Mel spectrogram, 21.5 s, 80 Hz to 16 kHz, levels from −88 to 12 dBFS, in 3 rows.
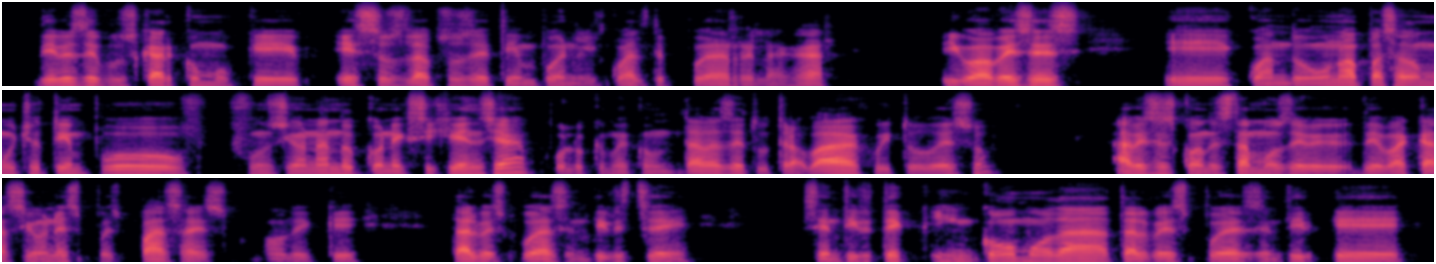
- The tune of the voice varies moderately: No, narrow, 2.2 semitones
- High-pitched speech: No, low, 120 Hz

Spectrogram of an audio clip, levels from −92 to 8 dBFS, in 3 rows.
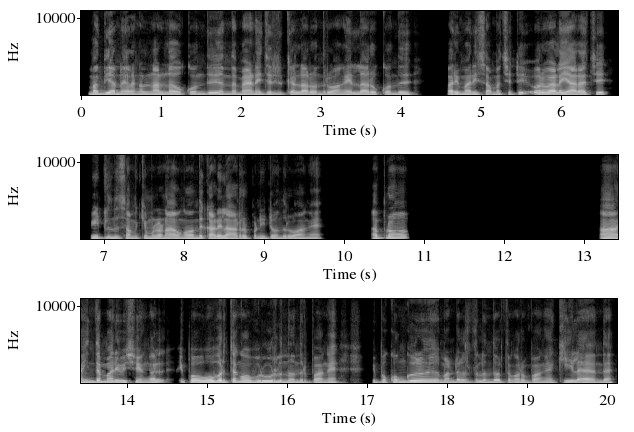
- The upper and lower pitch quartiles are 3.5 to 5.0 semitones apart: No, average, 2.9 semitones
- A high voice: No, medium, 160 Hz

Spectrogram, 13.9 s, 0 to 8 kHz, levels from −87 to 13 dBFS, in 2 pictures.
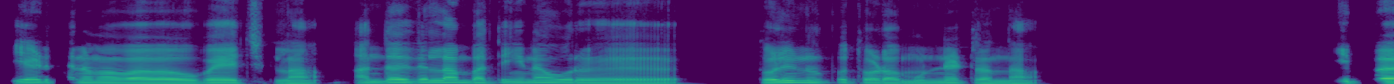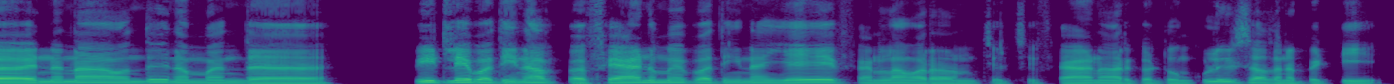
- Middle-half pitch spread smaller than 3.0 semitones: No, average, 3.5 semitones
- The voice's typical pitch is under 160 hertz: Yes, low, 135 Hz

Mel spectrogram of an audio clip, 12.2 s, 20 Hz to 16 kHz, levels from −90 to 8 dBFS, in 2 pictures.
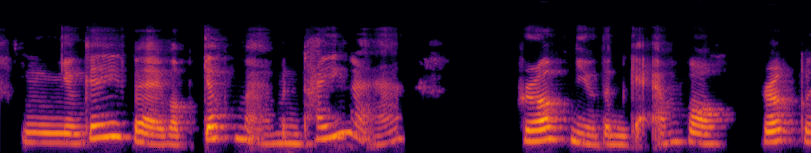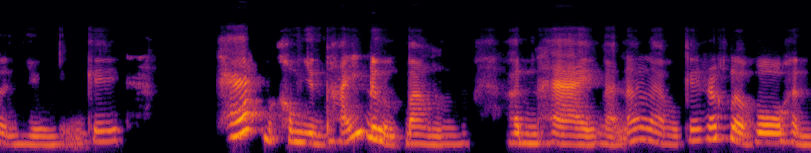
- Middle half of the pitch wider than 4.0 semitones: Yes, average, 5.3 semitones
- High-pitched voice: Yes, high, 195 Hz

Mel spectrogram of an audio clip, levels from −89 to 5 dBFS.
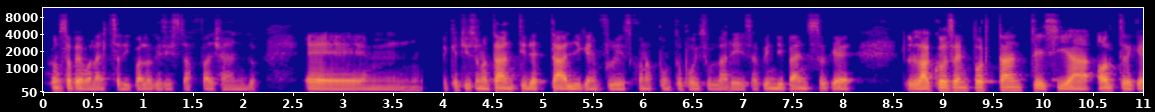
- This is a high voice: No, very low, 85 Hz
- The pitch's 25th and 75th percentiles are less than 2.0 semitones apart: No, narrow, 2.6 semitones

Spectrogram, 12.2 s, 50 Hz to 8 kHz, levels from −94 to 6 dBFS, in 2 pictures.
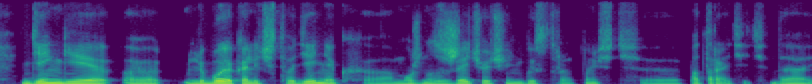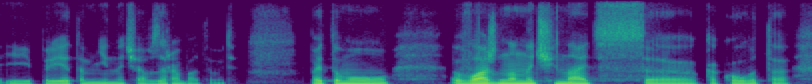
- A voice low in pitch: Yes, low, 130 Hz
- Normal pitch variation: No, narrow, 2.2 semitones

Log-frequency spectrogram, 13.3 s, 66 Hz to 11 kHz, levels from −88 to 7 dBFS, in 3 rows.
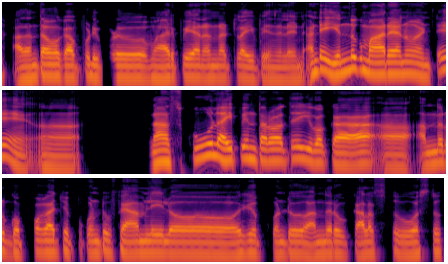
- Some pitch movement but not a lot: Yes, average, 3.8 semitones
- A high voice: No, low, 120 Hz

